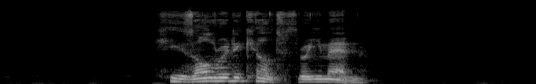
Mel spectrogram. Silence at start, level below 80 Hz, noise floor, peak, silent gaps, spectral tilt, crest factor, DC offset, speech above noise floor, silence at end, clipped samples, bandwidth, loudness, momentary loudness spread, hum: 1.6 s; -64 dBFS; -74 dBFS; -14 dBFS; none; -5.5 dB/octave; 18 dB; under 0.1%; 46 dB; 1.7 s; under 0.1%; 15.5 kHz; -28 LUFS; 9 LU; none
